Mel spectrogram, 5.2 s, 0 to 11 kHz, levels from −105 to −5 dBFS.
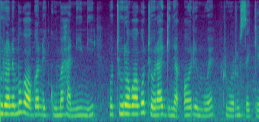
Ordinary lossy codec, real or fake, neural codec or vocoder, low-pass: none; real; none; none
